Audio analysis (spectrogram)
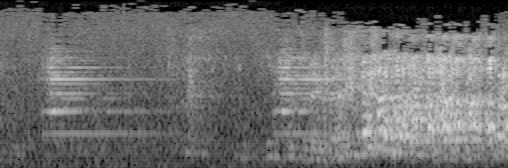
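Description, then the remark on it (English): A church bell strikes once, its ringing tone lingering and slowly fading, with a second fainter stroke after. Then loud, overlapping voices and laughter swell up and bury it. “For whom the bell tolls. Tolls for me.”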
